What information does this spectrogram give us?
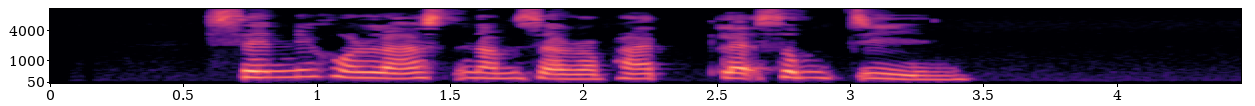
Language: Thai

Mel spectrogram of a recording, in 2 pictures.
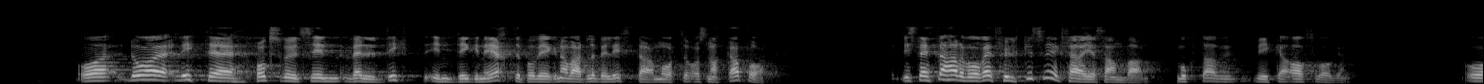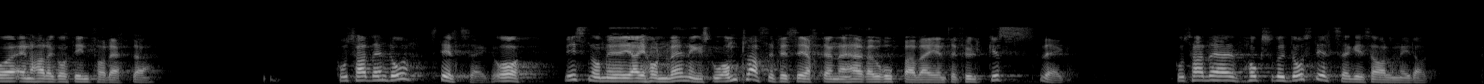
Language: Norwegian Nynorsk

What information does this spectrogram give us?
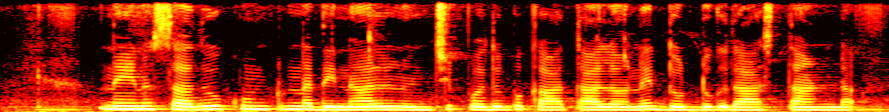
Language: Telugu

